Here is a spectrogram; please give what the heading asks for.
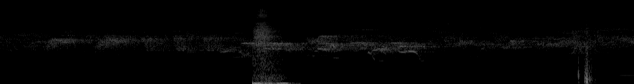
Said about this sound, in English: So many bird noises.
